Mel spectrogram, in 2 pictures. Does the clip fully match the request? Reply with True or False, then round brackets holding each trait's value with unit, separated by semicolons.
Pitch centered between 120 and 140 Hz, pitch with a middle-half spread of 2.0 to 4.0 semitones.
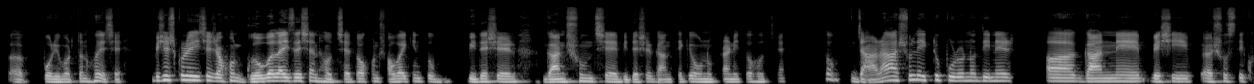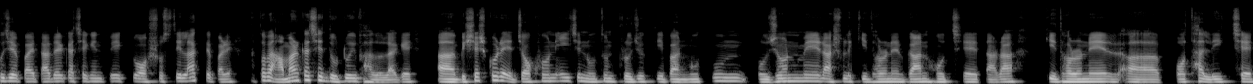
True (135 Hz; 3.4 semitones)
